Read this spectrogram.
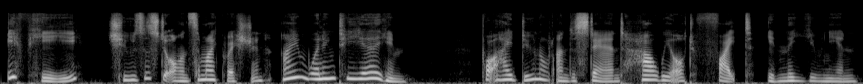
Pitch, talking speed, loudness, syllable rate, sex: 190 Hz, 180 wpm, -21 LUFS, 4.6 syllables/s, female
